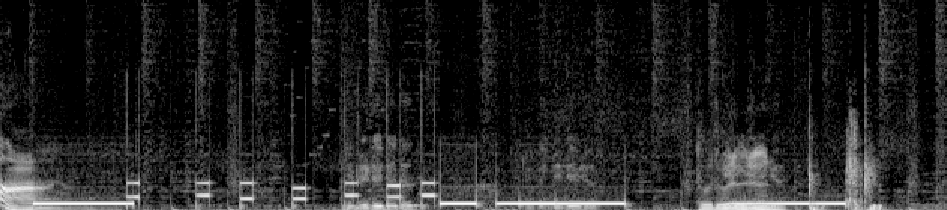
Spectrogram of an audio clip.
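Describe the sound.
Touch-tone beeps dial a telephone number over a steady dial tone, a quick run of short pitched tones in bursts, with voices talking over parts of it.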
